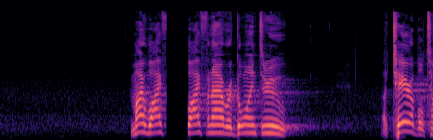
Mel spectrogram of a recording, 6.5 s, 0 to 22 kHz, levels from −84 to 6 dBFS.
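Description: At 2.49 s the connection drops and the player reconnects with a fresh decoder mid-stream, a stream reconnect. Speech stops for 0.33 s of silence, then resumes 0.26 s earlier than where it broke off, repeating a fragment before "and I were going", ending at 3.07 s.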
